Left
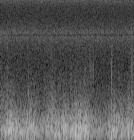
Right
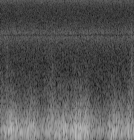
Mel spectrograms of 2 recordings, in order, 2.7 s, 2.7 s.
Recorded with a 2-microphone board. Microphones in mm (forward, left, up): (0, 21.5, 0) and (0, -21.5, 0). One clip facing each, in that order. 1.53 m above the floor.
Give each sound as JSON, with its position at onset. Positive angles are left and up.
{"t": 0.5, "sound": "footsteps", "side_deg": 75}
